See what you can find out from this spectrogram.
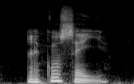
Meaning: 1. piece of advice 2. council
- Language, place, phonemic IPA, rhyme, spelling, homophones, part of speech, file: French, Paris, /kɔ̃.sɛj/, -ɛj, conseil, conseils, noun, Fr-conseil.ogg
